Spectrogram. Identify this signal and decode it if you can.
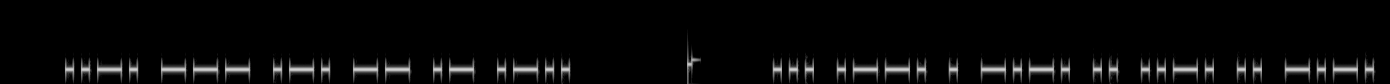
Morse code, heard as a keyed tone, about 15 wpm, 700 Hz. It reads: FORMAL SPECIFIC
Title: Sentences from Top 1300 Words - New Word Drill Alt - 15wpm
